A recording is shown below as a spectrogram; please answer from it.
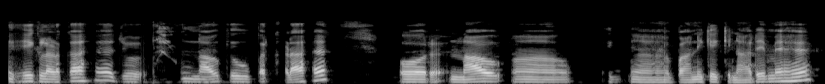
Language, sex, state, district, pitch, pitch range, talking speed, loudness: Hindi, male, Jharkhand, Sahebganj, 120 Hz, 115-135 Hz, 140 wpm, -18 LUFS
